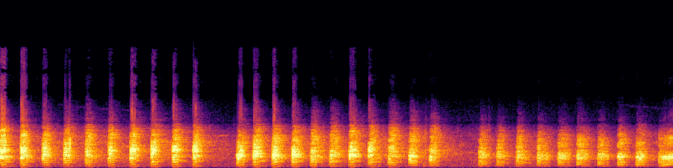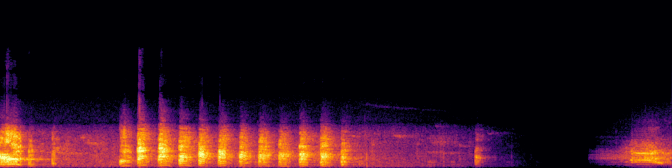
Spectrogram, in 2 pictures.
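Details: Grey heron calls in repeated bursts of rapid, rasping staccato pulses, each run lasting one to two seconds, with a longer hoarse note midway and a brief harsh call after a pause.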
